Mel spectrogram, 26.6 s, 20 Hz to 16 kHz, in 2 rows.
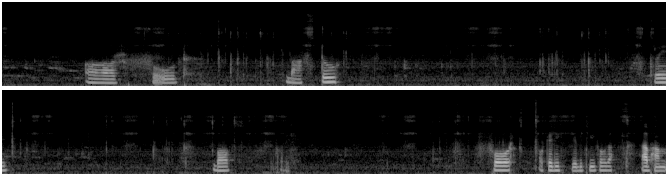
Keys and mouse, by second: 2.3-7.0 drag, 9.0-13.6 drag, 11.0 o, 14.9-17.8 drag, 16.5 o, 19.9-23.9 drag, 25.6 click.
